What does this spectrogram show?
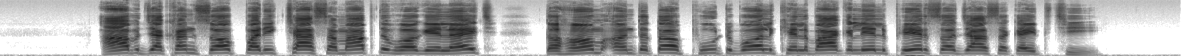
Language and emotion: Maithili, happy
